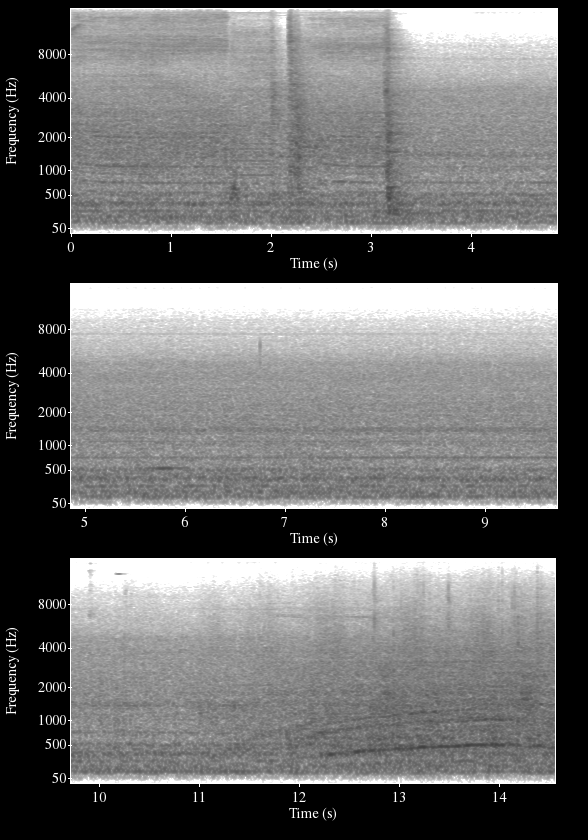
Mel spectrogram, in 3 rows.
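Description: Caterpillar EP25KPAC electric forklift lowering its mast: a high hydraulic hiss with a few knocks that cuts off with a knock about three seconds in, then a steady hum. Near the end the AC drive motor's whine rises in pitch and grows louder as the truck moves off.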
